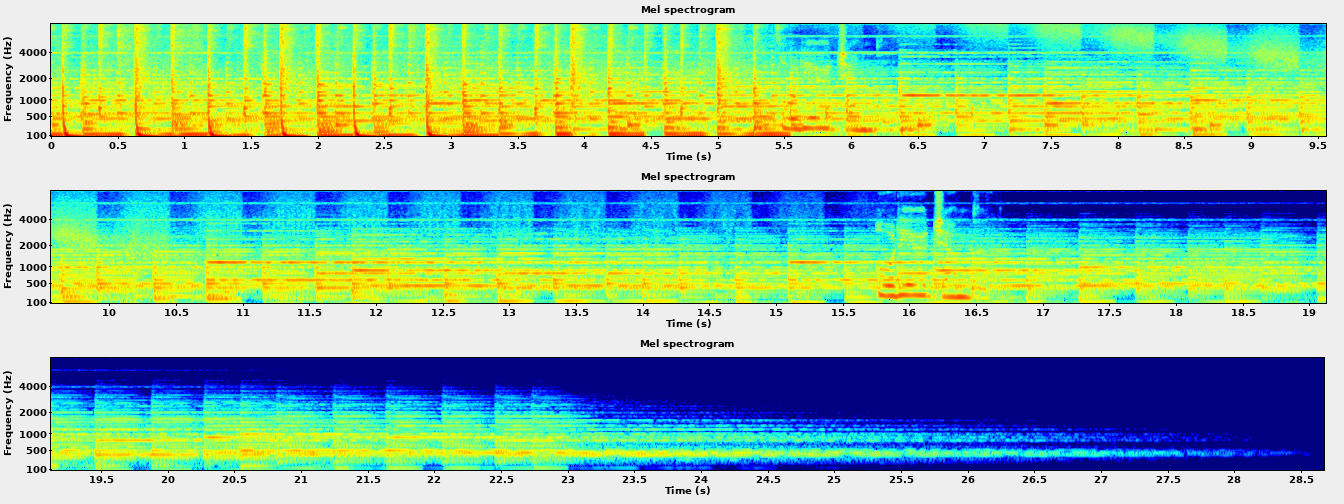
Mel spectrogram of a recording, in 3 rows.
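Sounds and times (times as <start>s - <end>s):
tropical summer house music: 0.0s - 21.0s.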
